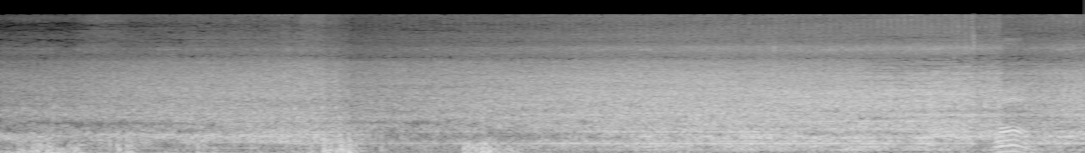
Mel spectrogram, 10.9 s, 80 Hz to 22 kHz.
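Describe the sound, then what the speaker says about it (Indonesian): A 2001 DOHC car engine idles steadily at a low, even hum, heard from the open engine bay amid broad background noise and a few knocks. "untuk mesin mobil yang satu ini benar-benar sangat halus, sehat, siap pakai ya"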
